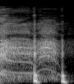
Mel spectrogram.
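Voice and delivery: short, high dry chuckle; brief wheezy snicker; dry laugh. A narrator's reading. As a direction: chuckle drily to yourself. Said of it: "Er lachte trocken".

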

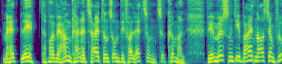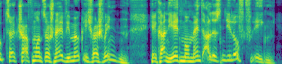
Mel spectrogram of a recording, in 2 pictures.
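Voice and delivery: high, loud, hurried orders; urgent alarm. A narrator's reading. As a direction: push him to move before it blows. Urgent plea to flee the wreck.

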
